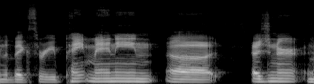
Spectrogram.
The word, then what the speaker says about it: Edgerrin: Peyton Manning, Edgerrin, how do you say his name? James and Marvin Harrison, yeah. Edgerrin James.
